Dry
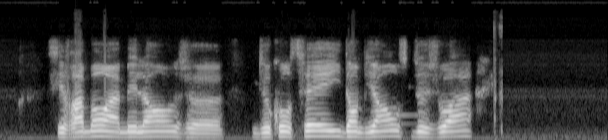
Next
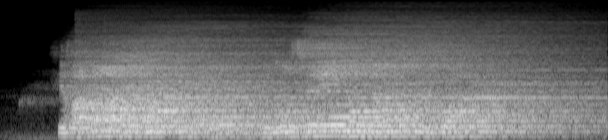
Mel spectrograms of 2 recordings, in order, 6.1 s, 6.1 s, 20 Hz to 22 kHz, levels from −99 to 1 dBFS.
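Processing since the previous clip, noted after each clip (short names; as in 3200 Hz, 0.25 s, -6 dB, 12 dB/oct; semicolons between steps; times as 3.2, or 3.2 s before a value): low-pass opened by the level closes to 840 Hz, open at -14 dBFS; shimmer reverb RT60 3.7 s, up +7 st, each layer -8 dB, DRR -7.5 dB; gain -7 dB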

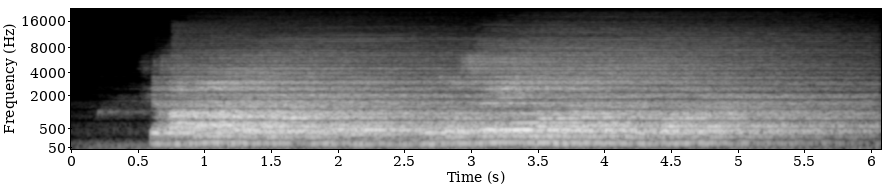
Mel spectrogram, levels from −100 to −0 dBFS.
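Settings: comb 2 ms, depth 94%; gain -1 dB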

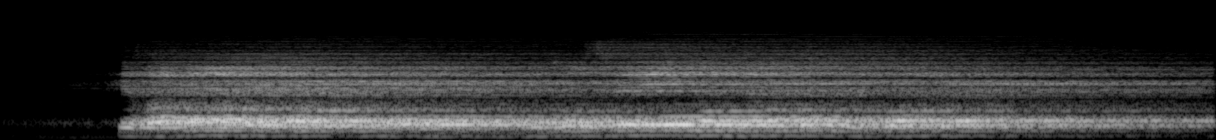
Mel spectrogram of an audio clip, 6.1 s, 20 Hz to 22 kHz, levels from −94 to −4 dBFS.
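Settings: vowel filter e; gain -2.5 dB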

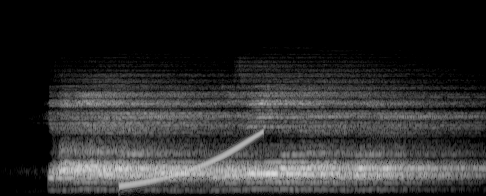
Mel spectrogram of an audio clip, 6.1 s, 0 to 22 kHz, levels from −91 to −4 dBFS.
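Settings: painted sound rise, 1.48–3.29, 210–1400 Hz -33 dBFS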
